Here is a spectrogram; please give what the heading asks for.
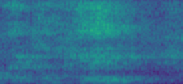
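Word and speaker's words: Michael Hauge: And one was a man called, and is a man called Michael Hay. If you're a writer, his name is spelled Hauge.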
